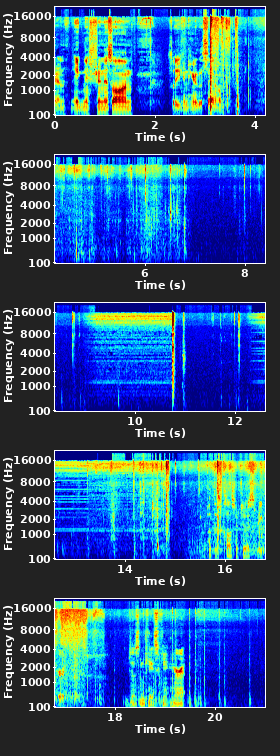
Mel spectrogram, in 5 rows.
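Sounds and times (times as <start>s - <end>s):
high-pitched whine from car speakers: 9.0s - 10.8s, 12.3s - 14.8s.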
